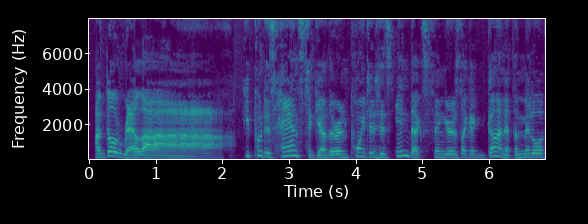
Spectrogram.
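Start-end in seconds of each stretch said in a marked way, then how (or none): 0.1-2.0 very slow, drawn-out airy drawl. Acted. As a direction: stretch each word lazily. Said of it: "in that airy drawl of his".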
